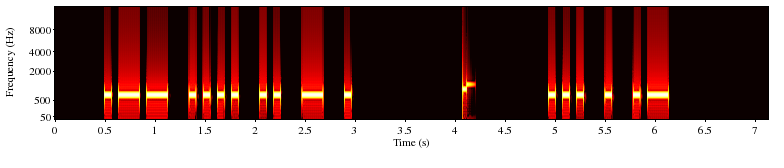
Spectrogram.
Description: Morse code, heard as a keyed tone, about 17 wpm, 700 Hz. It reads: WHITE SEA
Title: Sentences from Top 300 Words - New Word Drill - 17wpm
